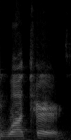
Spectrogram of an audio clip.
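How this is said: It is said in a non-American way. "Americans don't say water"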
